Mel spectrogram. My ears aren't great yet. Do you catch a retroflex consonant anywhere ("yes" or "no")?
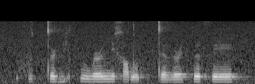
no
